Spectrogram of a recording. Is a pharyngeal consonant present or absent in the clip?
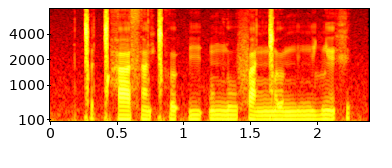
absent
